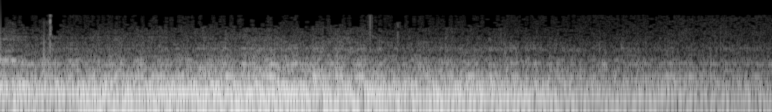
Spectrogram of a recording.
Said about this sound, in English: Yeah, but planes can't stand still in the air, can they? Yeah. Who ever heard of a plane that could... Hey, golly, that one can. Yeah. Hey, it's a helicopter. Fellas, they're looking for us.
